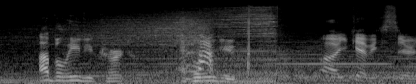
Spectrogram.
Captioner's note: trader laughs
